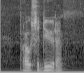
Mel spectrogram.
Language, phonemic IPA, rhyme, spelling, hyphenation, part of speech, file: Dutch, /ˌproːsəˈdyːrə/, -yːrə, procedure, pro‧ce‧du‧re, noun, Nl-procedure.ogg
- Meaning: procedure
